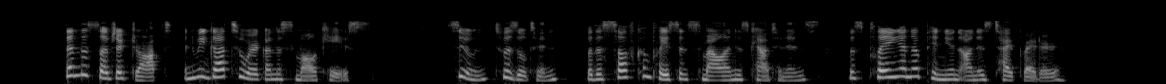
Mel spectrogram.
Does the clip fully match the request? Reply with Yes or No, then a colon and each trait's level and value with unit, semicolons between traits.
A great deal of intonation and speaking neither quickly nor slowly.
Yes: wide, 7.3 semitones; average, 155 wpm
